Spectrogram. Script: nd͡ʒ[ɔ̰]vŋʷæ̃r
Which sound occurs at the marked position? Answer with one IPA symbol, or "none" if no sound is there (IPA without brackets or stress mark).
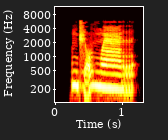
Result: ɔ̰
